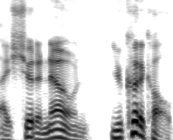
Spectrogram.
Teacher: That should have collapses into shoulda.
